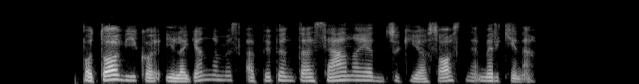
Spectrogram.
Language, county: Lithuanian, Kaunas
